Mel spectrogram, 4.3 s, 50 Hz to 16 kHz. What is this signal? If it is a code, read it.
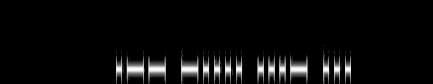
Morse code, heard as a keyed tone, about 22 wpm, 700 Hz. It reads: W6VS
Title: USA Call Signs - 4 Characters - Repeated 3x - 22wpm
